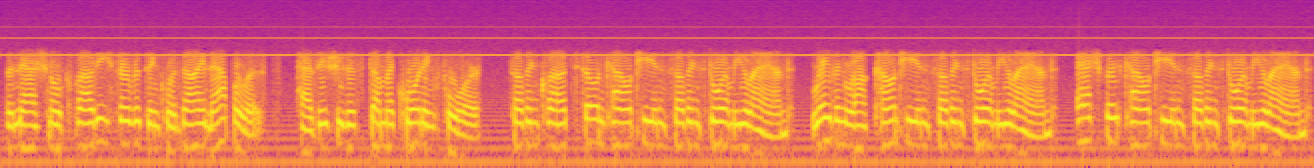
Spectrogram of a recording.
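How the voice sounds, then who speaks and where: Muffled high-pitched male emergency alert announcer. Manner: formal, measured official reading. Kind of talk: scripted emergency weather bulletin. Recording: muffled radio-style audio with hum.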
